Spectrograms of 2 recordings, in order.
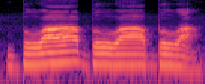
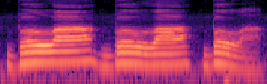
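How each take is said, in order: First: It is said more slowly still. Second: It is said very slowly, slowest of all. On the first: "Even slower" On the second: "And even slower still"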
